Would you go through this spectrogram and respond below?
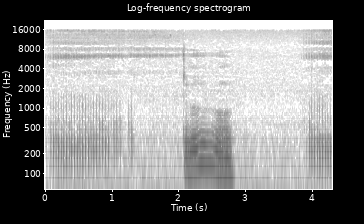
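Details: Chihuahua named Loui, angry and not wanting to be touched while being petted, growls: a low, rapidly pulsing rattle in a one-second burst, then a human voice speaking, then the pulsed growl returns at the end.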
